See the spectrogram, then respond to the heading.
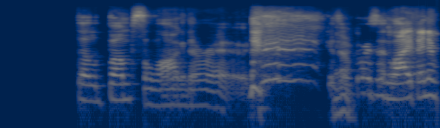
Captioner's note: chuckles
